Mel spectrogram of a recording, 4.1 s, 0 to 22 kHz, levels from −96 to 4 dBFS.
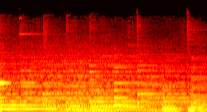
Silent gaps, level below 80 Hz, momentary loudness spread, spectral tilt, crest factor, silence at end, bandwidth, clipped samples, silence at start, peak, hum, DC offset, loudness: none; -30 dBFS; 3 LU; -8.5 dB/octave; 16 dB; 0 s; 11.5 kHz; under 0.1%; 0 s; -4 dBFS; none; 0.5%; -22 LUFS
